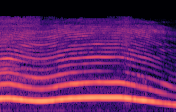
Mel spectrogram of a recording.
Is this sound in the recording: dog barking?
no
